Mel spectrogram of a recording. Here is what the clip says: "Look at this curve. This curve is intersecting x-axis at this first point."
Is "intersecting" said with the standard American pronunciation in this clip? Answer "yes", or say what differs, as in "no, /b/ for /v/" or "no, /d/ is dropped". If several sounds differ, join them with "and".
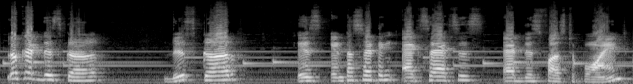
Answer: no, /k/ is dropped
